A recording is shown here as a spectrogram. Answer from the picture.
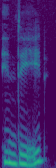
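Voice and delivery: plain reading voice

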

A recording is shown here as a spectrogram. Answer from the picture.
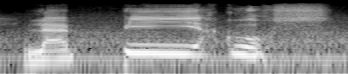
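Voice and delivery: very slow, dragged-out complaint; sulky drawl. Real, not acted. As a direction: drag it out, sulking. Sulking about the race. (plainte traînante et boudeuse)

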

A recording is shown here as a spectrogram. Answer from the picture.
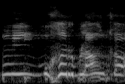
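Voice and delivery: very high falsetto in pidgin Spanish; falsetto foreign woman. Acted. Rescued stewardess thanks the clown, falsetto. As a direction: squeak out gratitude as a comic foreign damsel.

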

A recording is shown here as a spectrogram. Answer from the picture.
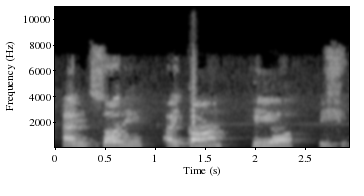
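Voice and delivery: slow, careful English to repeat; teacher models the phrase for students, slow and clear. Shown as a demonstration. Model each word slowly for the class. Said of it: "मेरे पीछे बोले तभी तो practice होगी".

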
